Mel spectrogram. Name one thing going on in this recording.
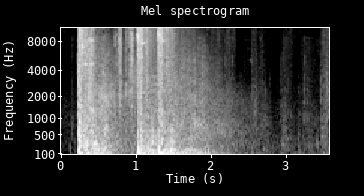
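A shotgun fires loud blasts that echo away.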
